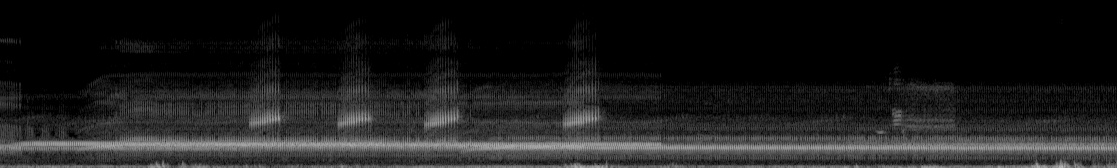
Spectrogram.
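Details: American toads calling in a breeding pool during breeding season, some in amplexus: one long, steady, even musical trill sustained through the whole stretch, with a few short rising high peeps from another caller early on and soft low rumbling underneath.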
